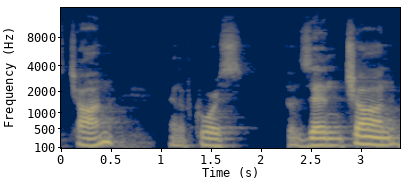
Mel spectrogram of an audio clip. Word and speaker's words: Chan: know about Zen but Zen is simply the Japanese way of pronouncing the character that in Chinese is John and of course Zen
